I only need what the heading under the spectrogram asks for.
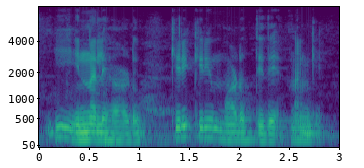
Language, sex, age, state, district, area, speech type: Kannada, male, 18-30, Karnataka, Tumkur, rural, read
